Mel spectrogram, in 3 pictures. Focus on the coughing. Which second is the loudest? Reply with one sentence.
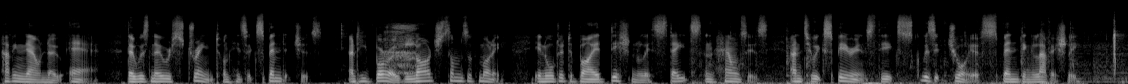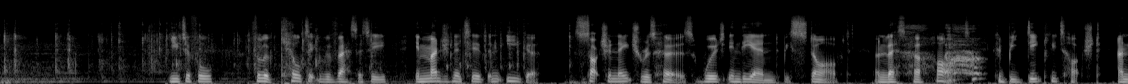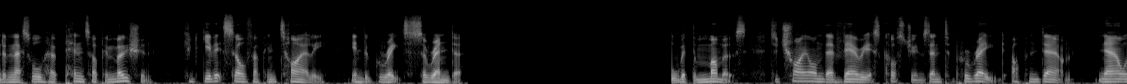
The volume of the coughing peaks at 21 seconds.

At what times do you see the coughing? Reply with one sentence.
The coughing can be heard from 3.4 to 4.2 s and from 19.8 to 21.1 s.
